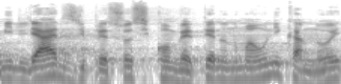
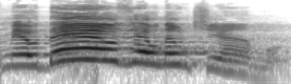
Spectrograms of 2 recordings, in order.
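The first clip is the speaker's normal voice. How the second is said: cried out much louder and higher; weeping confession; 25 dB louder than usual. A narrator's reading. Pastor on his knees confessing to God, crying out loud. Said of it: "começou a chorar e disse".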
